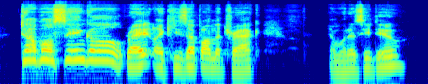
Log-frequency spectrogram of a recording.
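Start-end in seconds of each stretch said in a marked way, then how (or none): 0.2-1.2 mock very high, shrill, loud call. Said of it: "and I'm yelling".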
